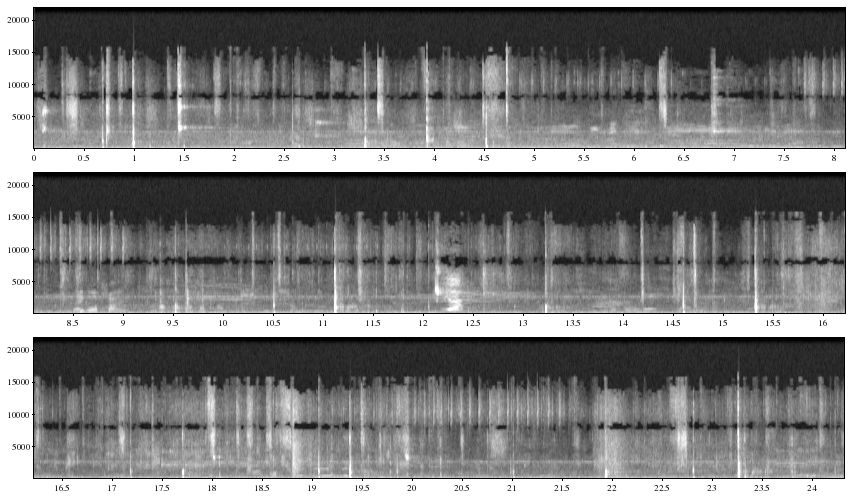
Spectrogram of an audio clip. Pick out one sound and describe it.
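Tennis balls pop off rackets in a rally, outdoors.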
